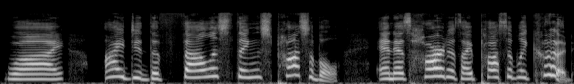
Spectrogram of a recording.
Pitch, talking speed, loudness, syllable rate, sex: 290 Hz, 145 wpm, -18 LUFS, 3.9 syllables/s, female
